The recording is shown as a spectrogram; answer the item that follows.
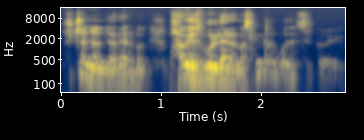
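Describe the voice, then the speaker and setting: Male pastor, middle-aged, fairly high-pitched, impassioned sermon, loud peaks and hushed drops. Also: lively intonation, very fast.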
